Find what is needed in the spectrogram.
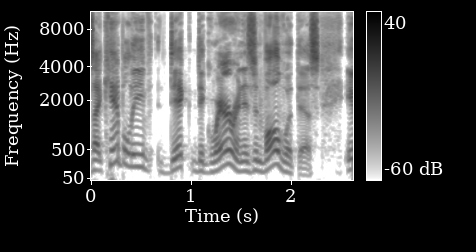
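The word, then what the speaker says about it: DeGuerin: says i can't believe dick deguerren is involved with this it would be like robert barnes letting one of his partners file something like that i just can't see it it's pronounced de garin thank you for that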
